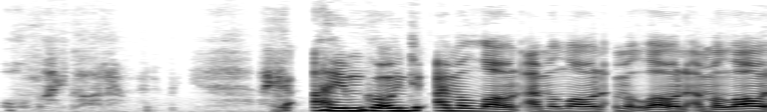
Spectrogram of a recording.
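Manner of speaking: mock panicked, freaking-out spiral of repeating babble. Retelling being lost alone in a haunted house: imitating own panic. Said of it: "And I just started freaking out".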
